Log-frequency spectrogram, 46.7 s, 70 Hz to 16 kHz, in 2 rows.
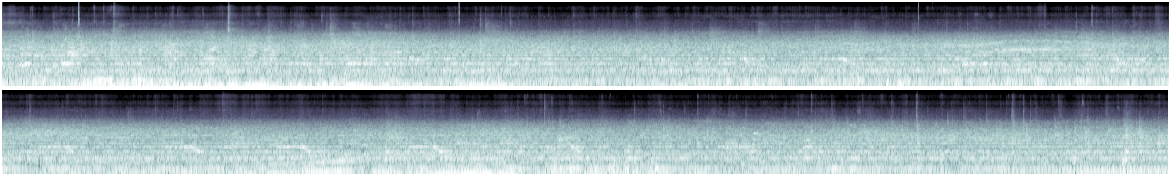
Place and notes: hidden sounds, resonance inside a hand railing outside a newspaper shop at Tallinns main train station
Tallinn, Estonia, 19 April 2011, ~16:00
